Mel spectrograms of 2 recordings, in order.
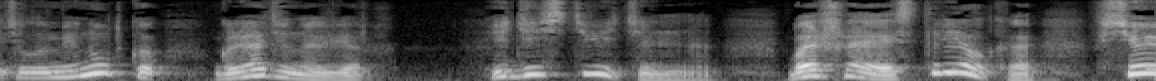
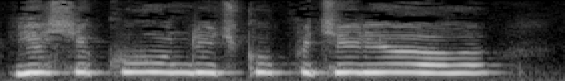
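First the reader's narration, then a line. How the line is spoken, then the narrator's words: Sobbing small voice. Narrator (Russian): всхлипнула минутка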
